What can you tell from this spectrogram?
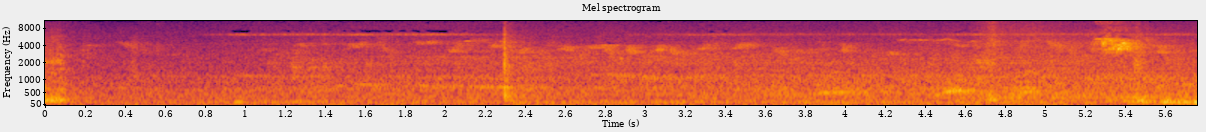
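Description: Low background noise with faint short high chirps, stronger near the end, and a single light click about two seconds in.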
